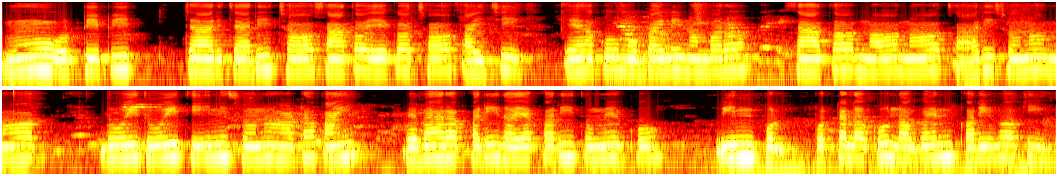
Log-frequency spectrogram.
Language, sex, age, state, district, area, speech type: Odia, female, 45-60, Odisha, Ganjam, urban, read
